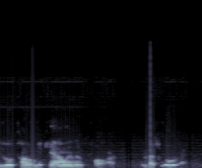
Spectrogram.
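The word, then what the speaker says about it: Pharr: a little town called far that's spelled p-h-a-r-r like phone you know if you don't say pon both say well that's how we pronounce our city here far e-h-a-r-r and that's 60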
